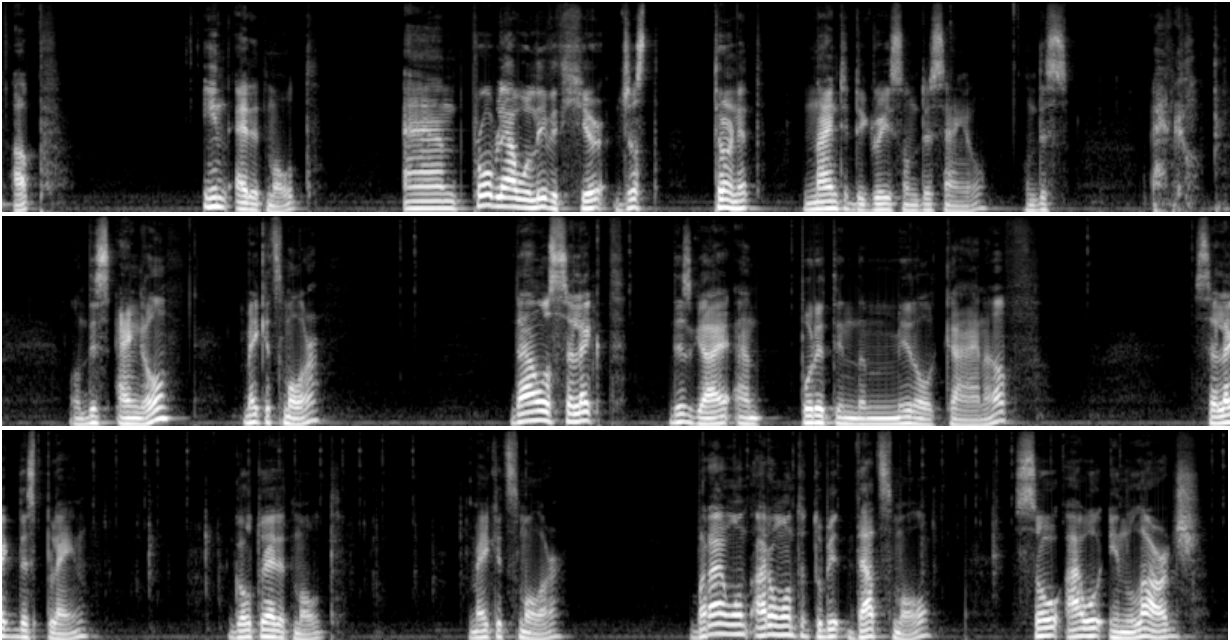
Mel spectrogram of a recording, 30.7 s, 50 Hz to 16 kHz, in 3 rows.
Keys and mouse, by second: 0.1-12.8 drag, 12.0 s, 12.8 right click, 13.4-15.2 middle drag, 14.8 ctrl+Tab, 15.2 right click, 15.3-16.6 middle drag, 16.6 right click, 16.7-20.0 drag, 20.0-29.0 middle drag, 21.9 Tab, 24.1 s, 29.0 click, 29.1 middle click, 29.5 click, 29.6 middle click, 30.1 ctrl+Tab, 30.3 click, 30.4-30.6 middle drag.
